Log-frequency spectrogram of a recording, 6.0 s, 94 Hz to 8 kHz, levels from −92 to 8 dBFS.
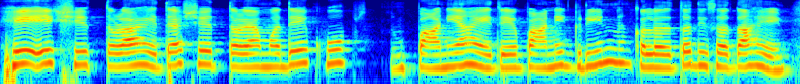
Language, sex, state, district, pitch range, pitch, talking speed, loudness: Marathi, female, Maharashtra, Aurangabad, 235-270 Hz, 245 Hz, 160 wpm, -15 LUFS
